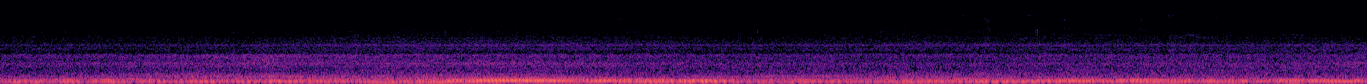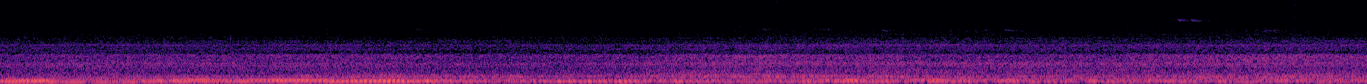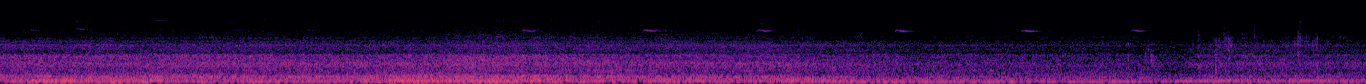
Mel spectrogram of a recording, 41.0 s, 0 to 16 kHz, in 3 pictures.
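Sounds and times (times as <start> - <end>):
shallow river running over rocks: 0.0 - 41.0.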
